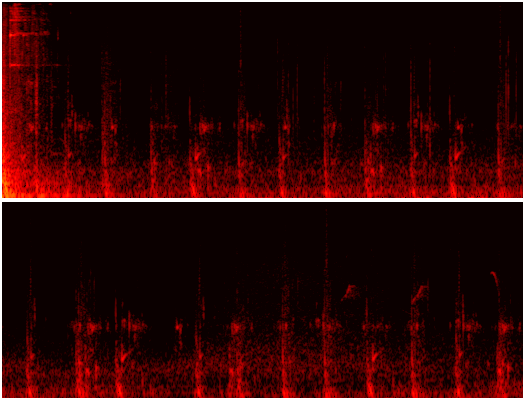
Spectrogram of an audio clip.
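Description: A game character's footsteps patter quickly and evenly.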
